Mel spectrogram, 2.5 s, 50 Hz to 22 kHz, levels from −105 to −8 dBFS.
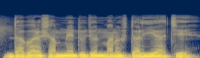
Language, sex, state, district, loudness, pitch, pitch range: Bengali, male, Assam, Hailakandi, -11 LUFS, 95 Hz, 85-100 Hz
